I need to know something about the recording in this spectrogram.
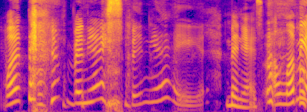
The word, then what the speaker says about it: beignet: a good burger funnel cakes love me some bayonet is that who say beignet bayonet is a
